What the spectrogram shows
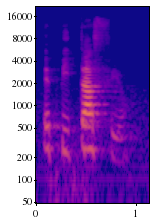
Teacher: Tiene la mayor fuerza de voz en ta, la penúltima sílaba.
